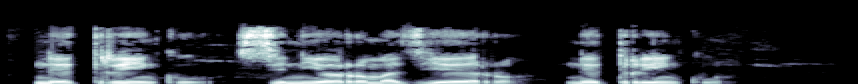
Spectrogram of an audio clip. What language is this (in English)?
Esperanto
